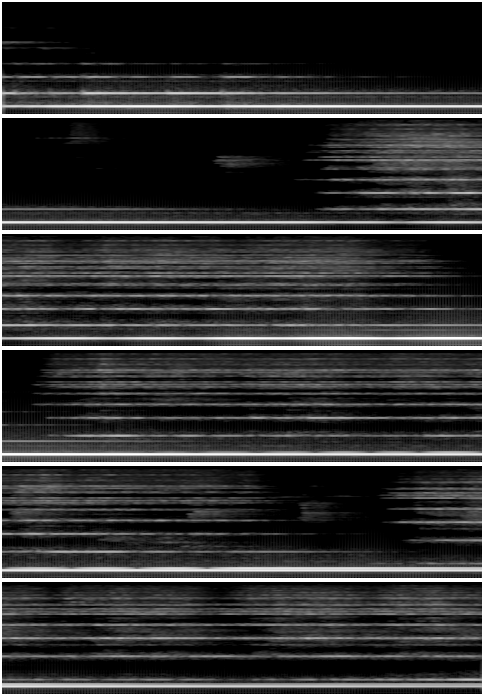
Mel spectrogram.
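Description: Frosted quartz crystal singing bowls sounding under a rubbing wand: one low tone hums the whole time with a slow pulse, and a second, slightly higher bowl joins about halfway, wavering at first and then steady. A hand-held metal singing bowl adds a higher, shimmering ring that comes in three times.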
